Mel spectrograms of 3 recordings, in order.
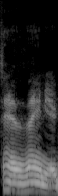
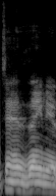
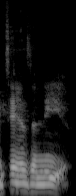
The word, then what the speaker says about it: Tanzania: Rockstar Joe, Tanzania is pronounced Tanzania. Go ask somebody from Tanzania. They won't say Tanzania. Americans say Tanzania. Tanzanians say Tanzania.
